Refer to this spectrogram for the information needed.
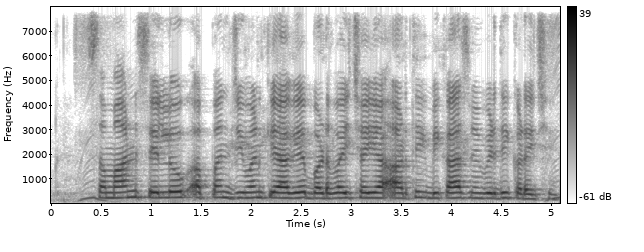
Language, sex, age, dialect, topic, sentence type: Magahi, male, 25-30, Western, banking, statement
